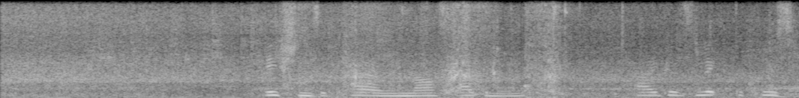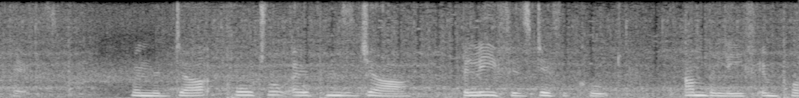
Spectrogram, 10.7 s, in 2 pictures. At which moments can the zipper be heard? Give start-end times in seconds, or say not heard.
1.9-3.9.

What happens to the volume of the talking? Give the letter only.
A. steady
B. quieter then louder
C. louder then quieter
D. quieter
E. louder
E.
